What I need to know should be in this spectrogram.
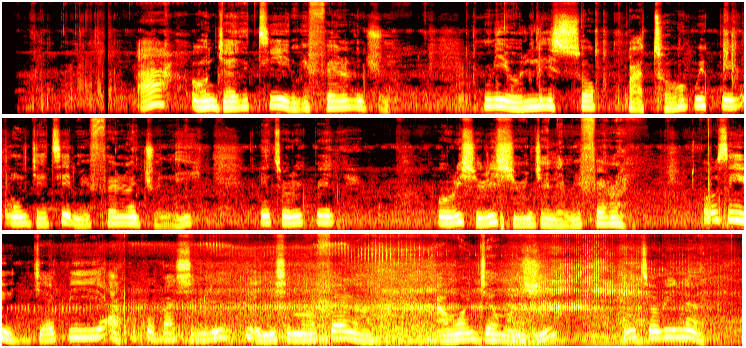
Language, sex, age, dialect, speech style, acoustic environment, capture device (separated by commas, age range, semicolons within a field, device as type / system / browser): Yoruba, male, 25-34, Nigeria - Lagos Yoruba, happy, people talking; appliances, mobile / Linux / Chrome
